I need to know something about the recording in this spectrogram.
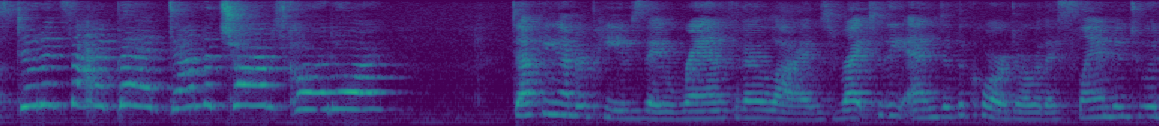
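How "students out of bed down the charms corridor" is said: high, loud sing-song bellow. A narrator's reading. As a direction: announce them gleefully to the castle. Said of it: "Peeves bellowed".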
